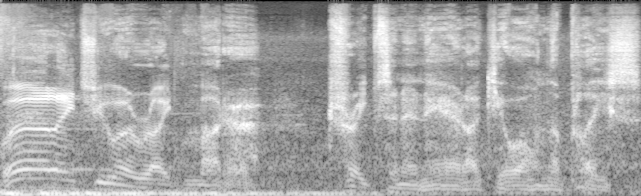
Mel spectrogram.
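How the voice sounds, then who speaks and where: A man's put-on character voice, drawling at a fairly slow pace over loud background noise. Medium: video game. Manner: folksy, drawling.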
